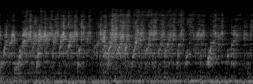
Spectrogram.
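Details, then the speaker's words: 1971 Plymouth Satellite wagon engine turned by hand during removal: wet, irregular gurgling from the cylinders, showing compression. Metal and plastic bits, likely from the timing gear, were found in the oil pan, and the bottom end seems fine. "listen to that got some compression back there goodness sounds like a bad day after Taco Bell"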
